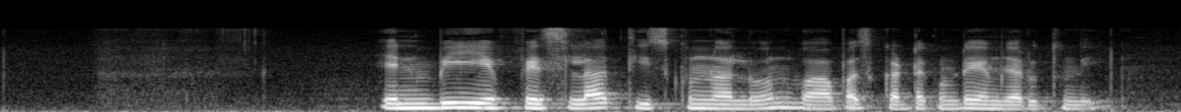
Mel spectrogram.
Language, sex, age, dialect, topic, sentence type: Telugu, male, 18-24, Telangana, banking, question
